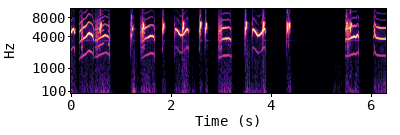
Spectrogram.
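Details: Gathering flock of sooty-headed bulbuls, a lure sound: lively bursts of sharp chirps mixed with warbled, bending notes, busy for four seconds, then near silence before two more rich calls.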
